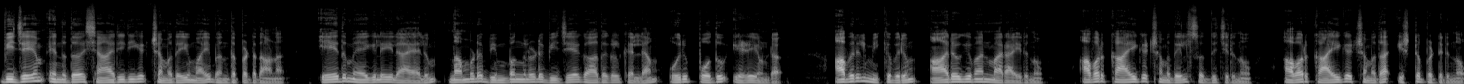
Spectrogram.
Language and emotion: Malayalam, neutral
